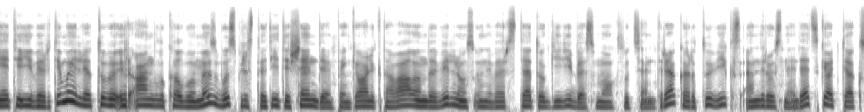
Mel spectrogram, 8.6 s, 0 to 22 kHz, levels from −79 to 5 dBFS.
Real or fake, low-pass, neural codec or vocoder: fake; 19.8 kHz; codec, 44.1 kHz, 7.8 kbps, DAC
